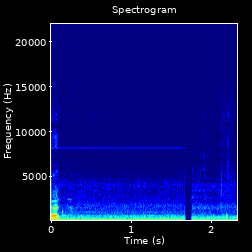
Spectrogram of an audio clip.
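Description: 2009 Chevrolet Malibu Hybrid's four-cylinder engine idling steadily, heard from inside the cabin, as it keeps running at a stop in drive with the brake held instead of shutting off for auto-stop, with the check engine light on. The sound drops out briefly near the end.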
